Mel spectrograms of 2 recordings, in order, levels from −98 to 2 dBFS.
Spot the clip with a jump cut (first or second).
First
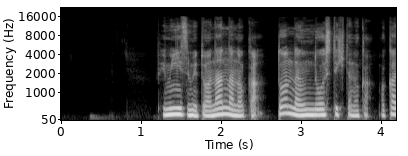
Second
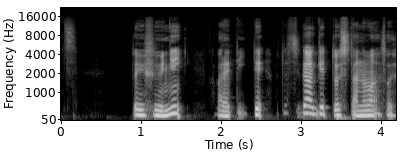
first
